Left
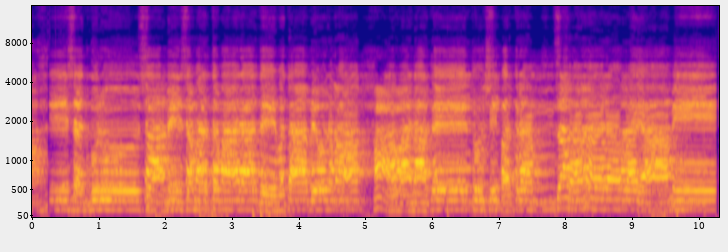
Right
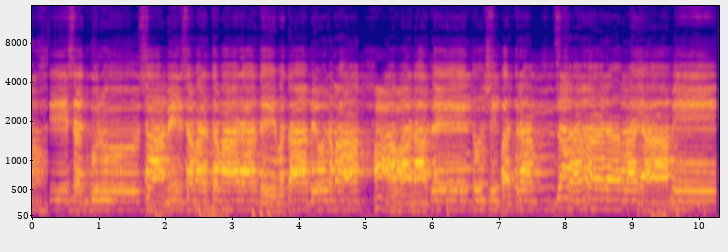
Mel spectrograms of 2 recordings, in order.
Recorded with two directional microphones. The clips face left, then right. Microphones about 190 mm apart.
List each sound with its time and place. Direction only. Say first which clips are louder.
1.2 s mantra: left 6 dB; 35° left (ahead or behind); by 3.9 s 20° left (ahead or behind)
7.3 s carnatic music: left 2 dB; 10° left (ahead or behind)
9.6 s mantra: left 3 dB; 15° left (ahead or behind)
